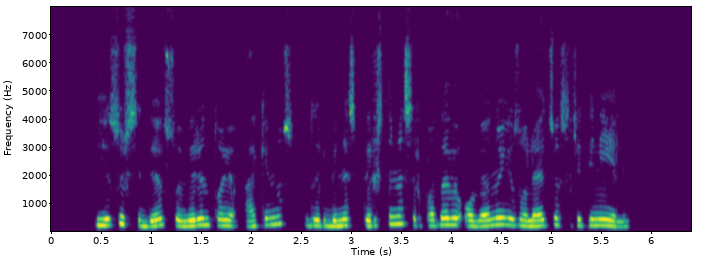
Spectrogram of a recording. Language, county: Lithuanian, Šiauliai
